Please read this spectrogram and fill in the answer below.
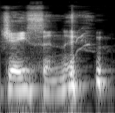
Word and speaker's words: Jacinto: It's will be like, not "Oh, they're in Jacinto. Austin." It's pronounced Jason.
